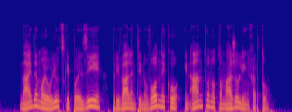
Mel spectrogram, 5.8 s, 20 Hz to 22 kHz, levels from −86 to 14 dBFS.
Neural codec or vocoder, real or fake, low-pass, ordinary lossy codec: none; real; 9.9 kHz; Opus, 32 kbps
